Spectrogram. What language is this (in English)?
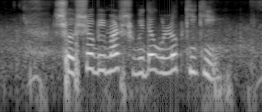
Bangla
